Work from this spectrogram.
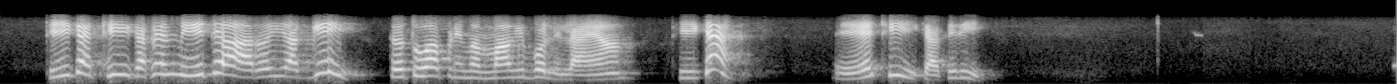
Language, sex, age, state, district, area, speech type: Dogri, female, 45-60, Jammu and Kashmir, Samba, rural, conversation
